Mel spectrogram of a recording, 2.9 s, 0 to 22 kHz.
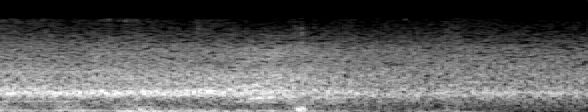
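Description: Stadium crowd noise in an NCAA 26 college football video game, Duke versus Tulane, a steady broad roar at kickoff after a scoring drive, with commentary voices over it.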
